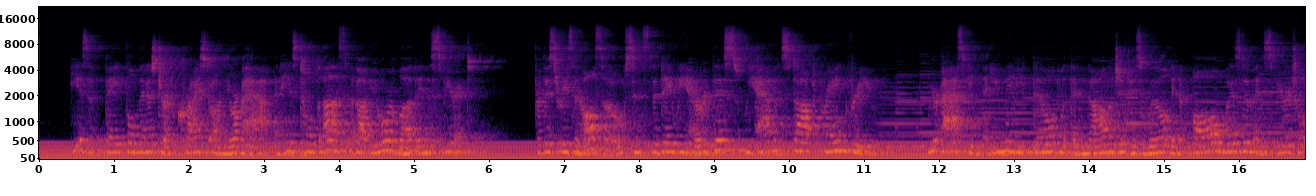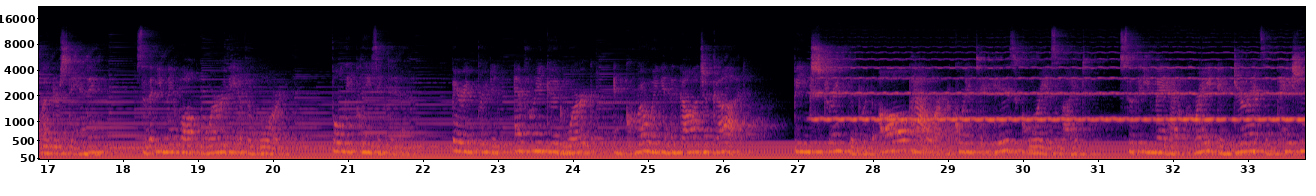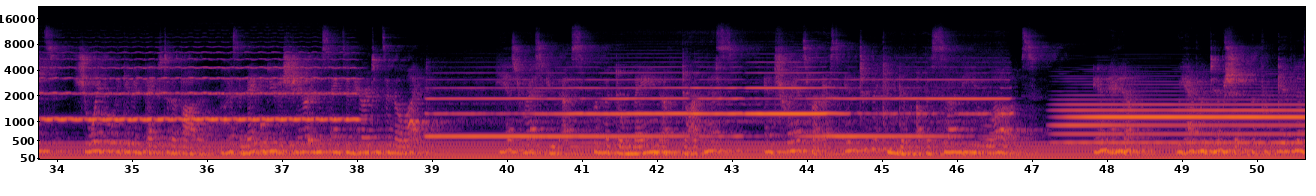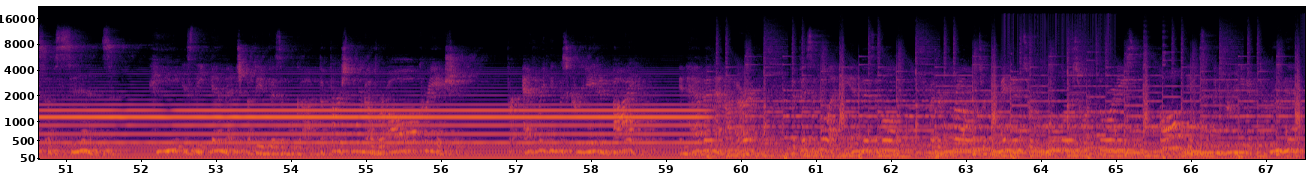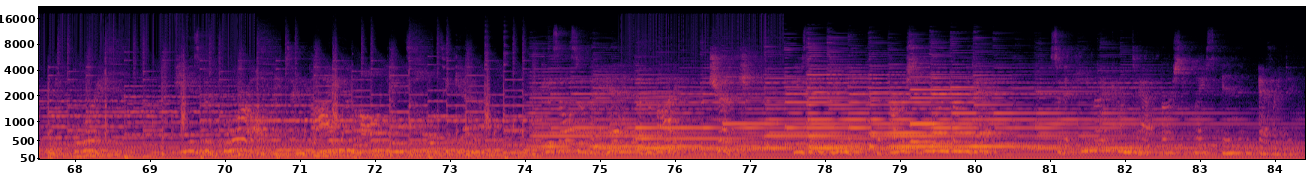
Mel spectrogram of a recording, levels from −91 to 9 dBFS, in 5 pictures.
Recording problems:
off-mic speech; far
room echo; noticeable; dies away in 1.2 s
muffled; slightly; fading above 2.5 kHz
background music; very loud; throughout; 2 dB above the speech
electrical hum; loud; throughout; 50 Hz, 10 dB below the speech
crackling; faint; from 1:03 to 1:05, from 1:07 to 1:10 and from 1:15 to 1:17; 25 dB below the speech

